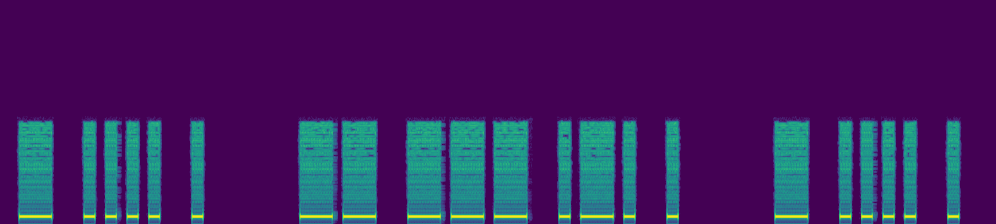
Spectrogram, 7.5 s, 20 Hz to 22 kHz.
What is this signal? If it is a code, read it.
Morse code, heard as a keyed tone, about 15 wpm, 800 Hz. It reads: THE MORE THE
